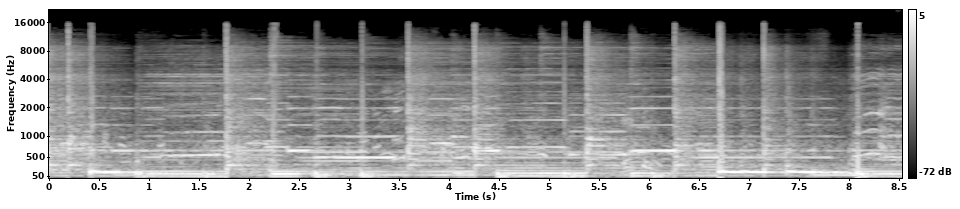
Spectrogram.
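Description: Live country-pop band playing an instrumental passage: a drum kit keeps a steady beat under bass and guitars, with no vocal.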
